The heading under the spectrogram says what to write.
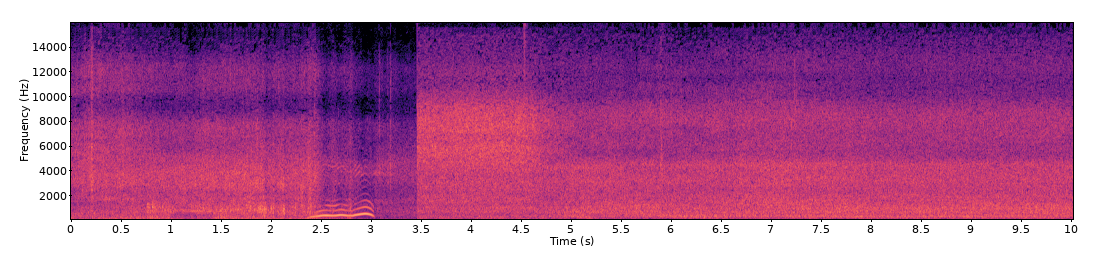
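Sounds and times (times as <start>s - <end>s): fast-flowing river water rushing: 3.5s - 10.0s.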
